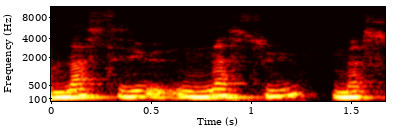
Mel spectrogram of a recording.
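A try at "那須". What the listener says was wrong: En fait on le prononce à peine donc ça fait Nassé.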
